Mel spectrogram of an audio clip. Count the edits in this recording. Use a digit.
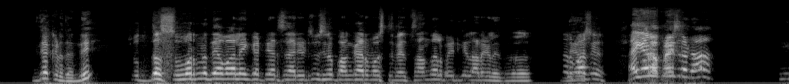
2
